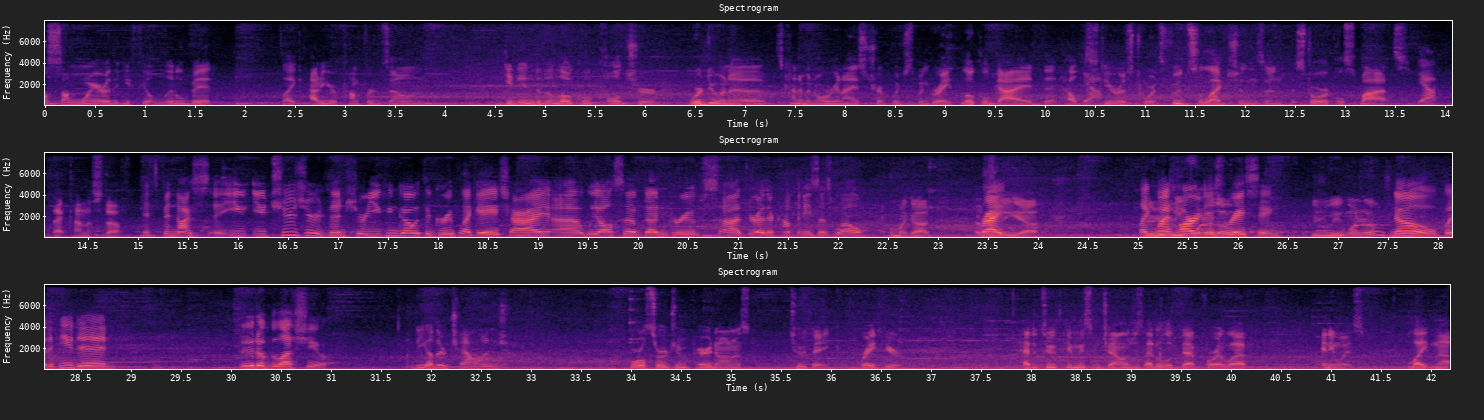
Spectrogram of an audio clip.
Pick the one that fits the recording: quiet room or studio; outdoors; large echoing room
outdoors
